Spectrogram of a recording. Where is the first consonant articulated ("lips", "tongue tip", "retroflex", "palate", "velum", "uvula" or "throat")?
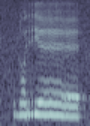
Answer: tongue tip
